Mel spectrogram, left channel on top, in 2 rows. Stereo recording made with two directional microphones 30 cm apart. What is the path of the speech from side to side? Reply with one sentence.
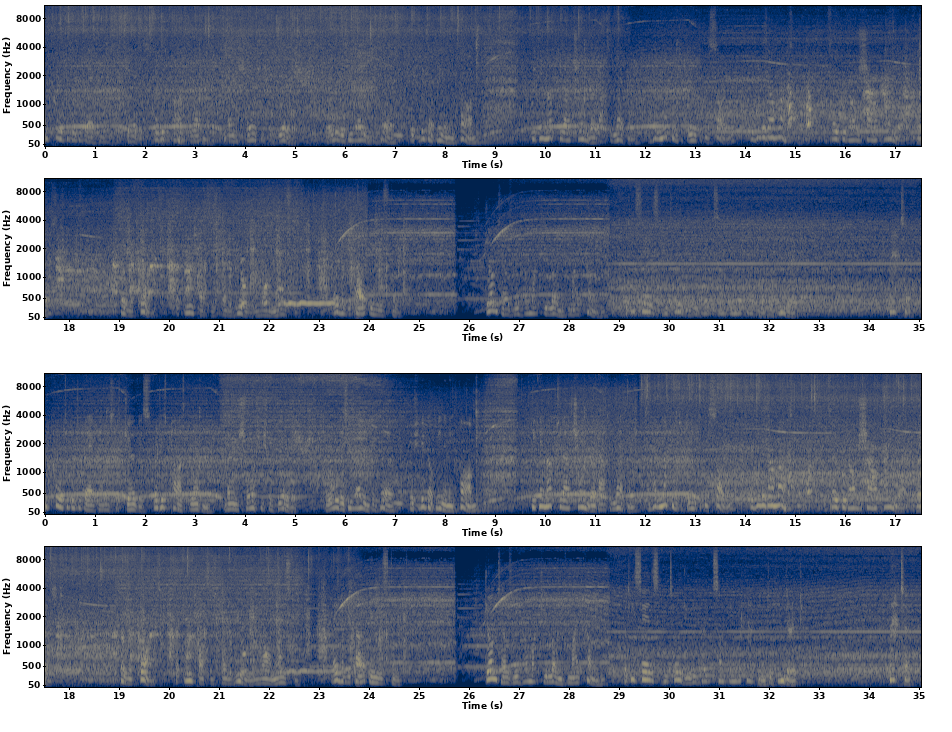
In this clip you hear the speech stay put.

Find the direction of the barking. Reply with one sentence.
In this clip you hear the barking on the left.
